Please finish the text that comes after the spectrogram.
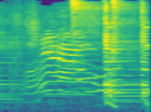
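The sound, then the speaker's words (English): A single drawn-out cat meow, rising then sliding down in pitch, fairly loud, followed by two short breathy bursts. “In the recording, there's cat sounds.”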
